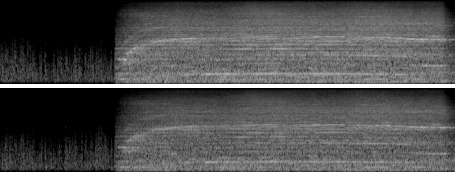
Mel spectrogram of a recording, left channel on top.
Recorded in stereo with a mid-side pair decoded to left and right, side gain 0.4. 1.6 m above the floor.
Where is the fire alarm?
No fire alarm in this recording.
